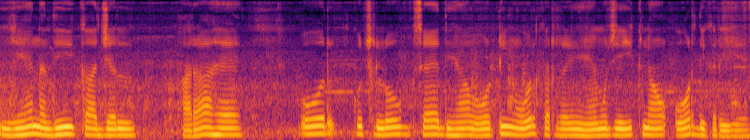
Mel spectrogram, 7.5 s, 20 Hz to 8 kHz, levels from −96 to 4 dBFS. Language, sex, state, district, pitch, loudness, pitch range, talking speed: Hindi, male, Uttar Pradesh, Hamirpur, 140 Hz, -13 LUFS, 135-150 Hz, 185 wpm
